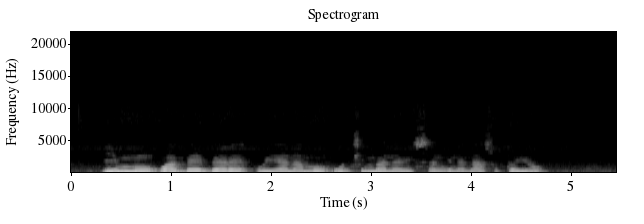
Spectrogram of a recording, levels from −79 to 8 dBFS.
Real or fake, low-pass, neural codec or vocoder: real; 10.8 kHz; none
